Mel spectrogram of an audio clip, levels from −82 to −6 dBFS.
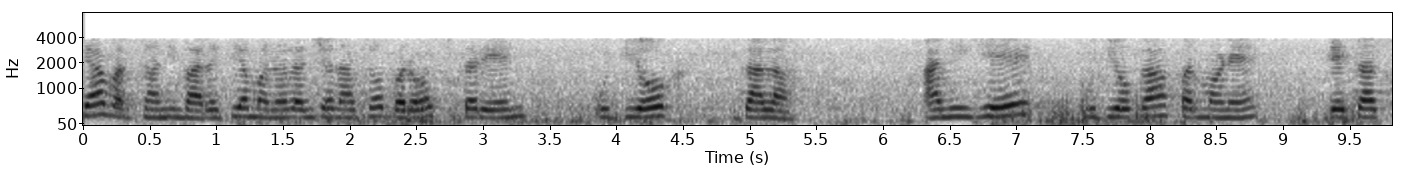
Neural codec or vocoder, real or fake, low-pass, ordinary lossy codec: vocoder, 44.1 kHz, 128 mel bands, Pupu-Vocoder; fake; 7.2 kHz; AAC, 16 kbps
